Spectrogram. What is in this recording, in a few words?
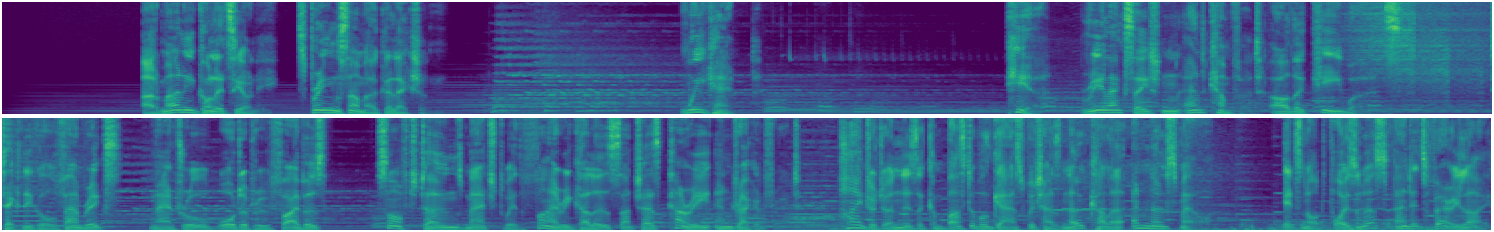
e-learning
